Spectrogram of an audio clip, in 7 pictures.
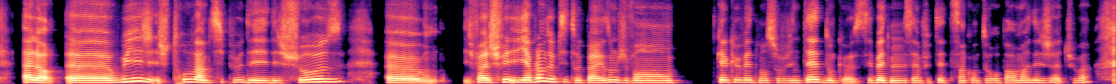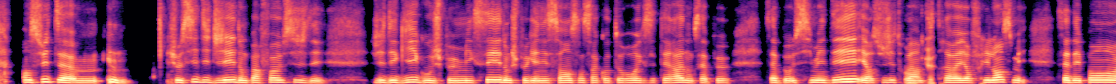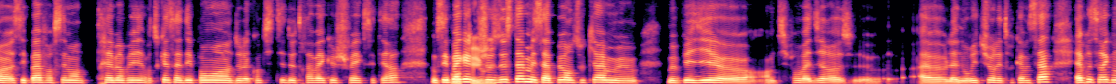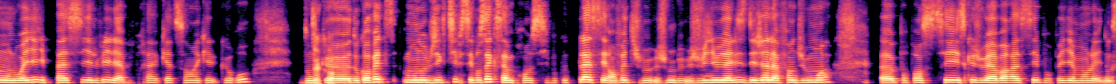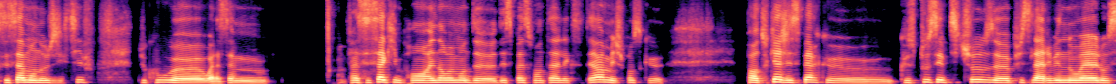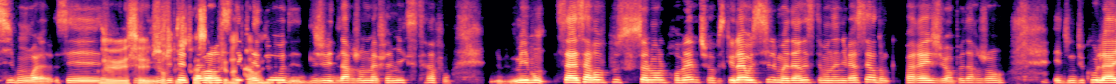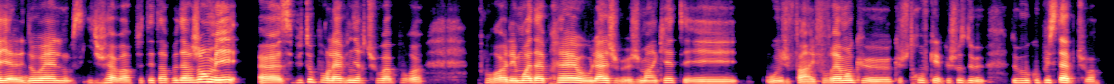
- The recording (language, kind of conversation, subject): French, advice, Comment décririez-vous votre inquiétude persistante concernant l’avenir ou vos finances ?
- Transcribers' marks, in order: throat clearing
